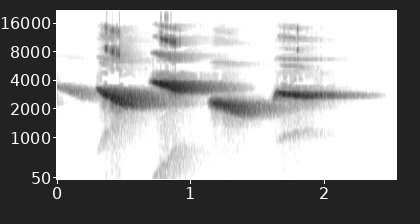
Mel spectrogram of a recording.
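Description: Green-winged saltator: four loud, rich whistled phrases, slurring down then up, delivered briskly in about two seconds. No other sounds.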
